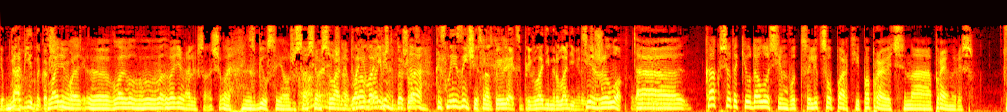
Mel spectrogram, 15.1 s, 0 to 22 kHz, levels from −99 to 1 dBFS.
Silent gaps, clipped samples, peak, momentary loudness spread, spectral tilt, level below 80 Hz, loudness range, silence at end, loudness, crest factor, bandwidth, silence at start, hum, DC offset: none; under 0.1%; 0 dBFS; 5 LU; -5.5 dB/octave; -34 dBFS; 1 LU; 0 s; -11 LUFS; 10 dB; 8.8 kHz; 0 s; none; under 0.1%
